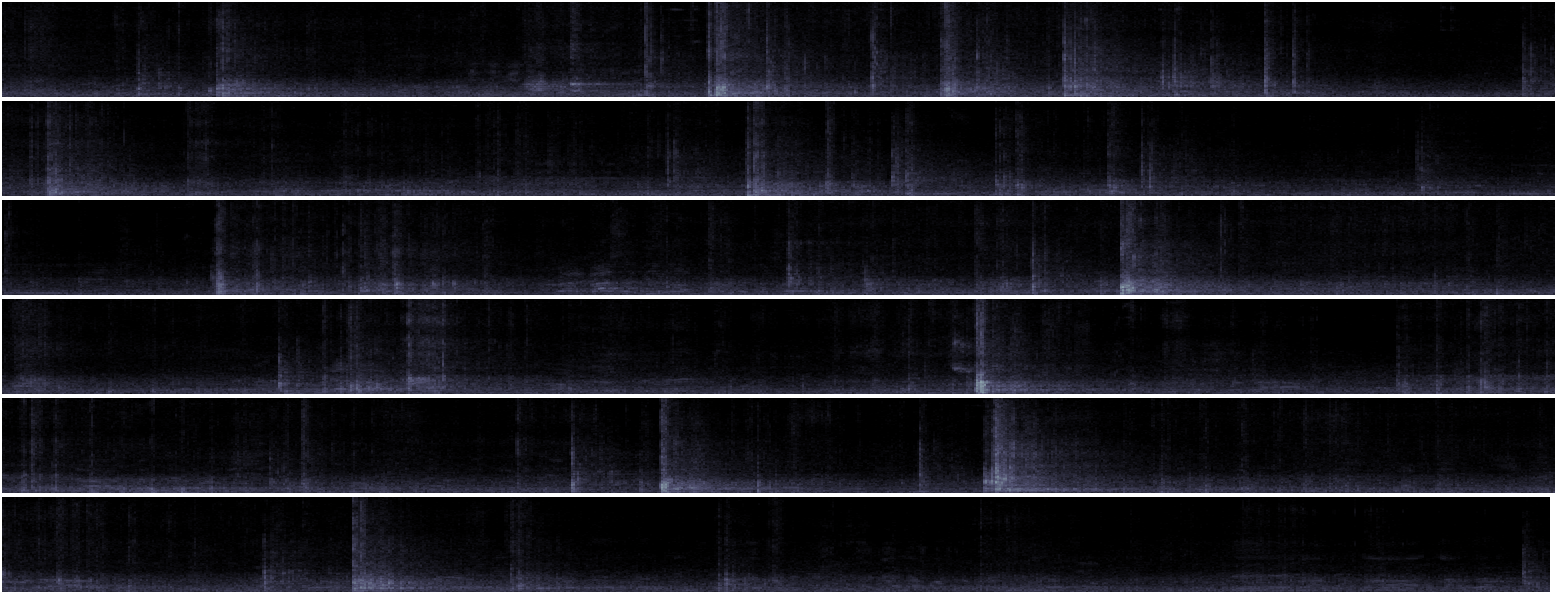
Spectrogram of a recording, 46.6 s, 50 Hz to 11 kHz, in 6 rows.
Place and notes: Carrer de Joaquín Costa, Barcelona, Espagne - Barcelone - MACBA -skaters
Barcelone - MACBA (Musée d'Art Contemporain de Barcelone)
L'esplanade du musée est un paradis (ou un enfer son leur niveau) des skaters espagnols.
Ambiance fin de journée.
ZOOM F3 + AKG 451B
